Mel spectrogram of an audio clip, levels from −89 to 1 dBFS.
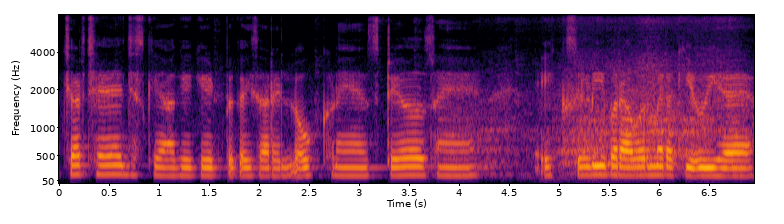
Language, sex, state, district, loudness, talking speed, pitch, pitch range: Hindi, male, Uttar Pradesh, Budaun, -25 LUFS, 170 wpm, 145 Hz, 145-155 Hz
